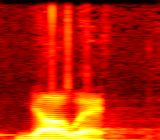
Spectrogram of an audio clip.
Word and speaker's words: Yahweh: and the pronunciation to be Yahweh. I think I'm saying that right. I'm not a Hebrew guy. So is that close enough, Dr. Hankins? – Right on.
